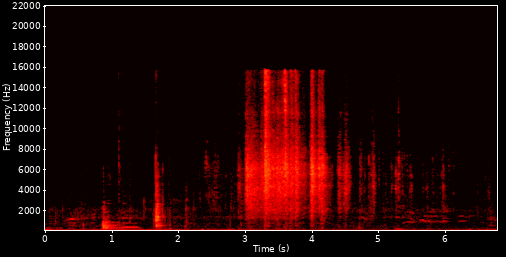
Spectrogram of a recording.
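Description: Gritty scraping and rattling, loudest for about a second some three seconds in, as shoes scuff along the rough top of a cinder-block wall. A couple of knocks come before it, over a low rumble of wind on the microphone.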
